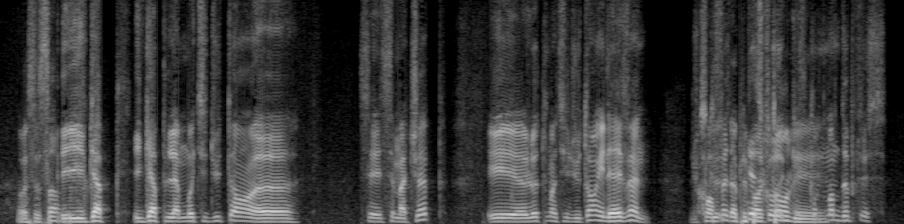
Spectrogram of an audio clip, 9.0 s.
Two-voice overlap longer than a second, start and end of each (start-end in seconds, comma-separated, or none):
7.0-8.3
